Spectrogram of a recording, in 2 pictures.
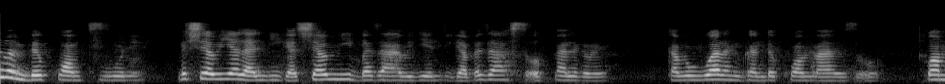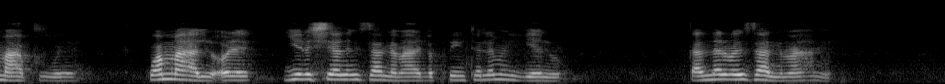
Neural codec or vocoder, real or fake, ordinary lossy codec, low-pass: codec, 16 kHz, 0.8 kbps, ZipCodec; fake; AAC, 32 kbps; 7.2 kHz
